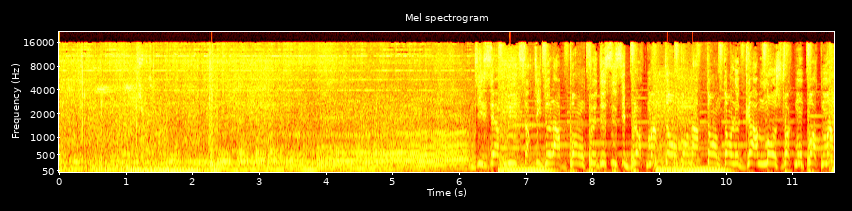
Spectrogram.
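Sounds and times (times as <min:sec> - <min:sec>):
getaway car engine roaring and revving hard: 0:00.2 - 0:06.3
speech: 0:07.4 - 0:11.6.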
